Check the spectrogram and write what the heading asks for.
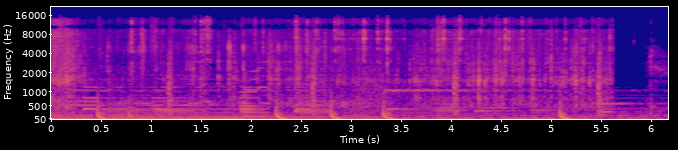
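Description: Bath salts poured into a glass vase, hissing as they fall and clinking against the glass. Background music with a deep, falling bass hit every second or so plays underneath.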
